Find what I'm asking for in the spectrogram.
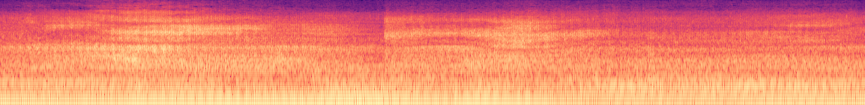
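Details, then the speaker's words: Marine diesel on a docked boat, not run in a while, running easy in reverse under load on dock lines; steady regular thrum with no knocking, cooling water coming out of the exhaust as it should and absolutely no smoke; normal running. "Okay, yeah, it's water's coming out just like it should, and absolutely no smoke."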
